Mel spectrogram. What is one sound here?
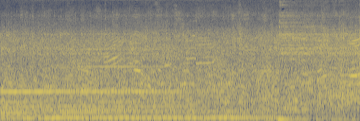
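An electric guitar plays along with a band.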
